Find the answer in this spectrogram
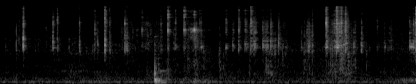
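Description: Metal buckle and steel anchor plate of a new two-point seat belt clinking and rattling as the belt is handled: a run of light, irregular clicks, busiest near the end.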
